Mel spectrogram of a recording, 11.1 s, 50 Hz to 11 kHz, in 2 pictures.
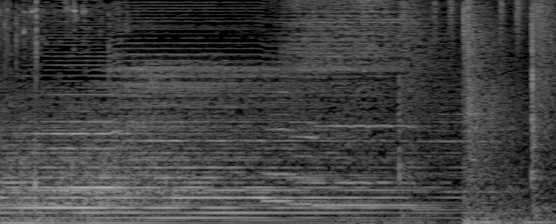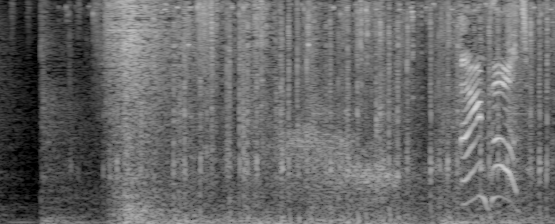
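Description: Rapid hoofbeats of a galloping horse in The Witcher 3: Wild Hunt take over after a sustained droning chord, with a whinny and voices speaking over the clatter.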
